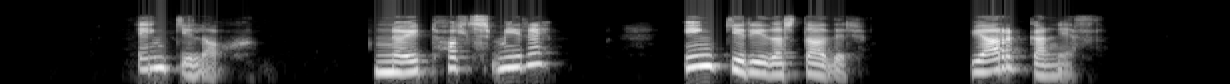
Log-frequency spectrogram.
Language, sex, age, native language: Icelandic, female, 50-59, Icelandic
